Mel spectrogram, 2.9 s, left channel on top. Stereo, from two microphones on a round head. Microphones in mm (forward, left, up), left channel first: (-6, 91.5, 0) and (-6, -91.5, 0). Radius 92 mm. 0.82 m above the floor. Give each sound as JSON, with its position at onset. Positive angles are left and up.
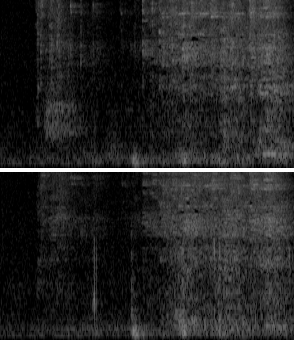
{"t": 0.4, "sound": "keys jangling", "side_deg": 65, "distance_m": 1.7}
